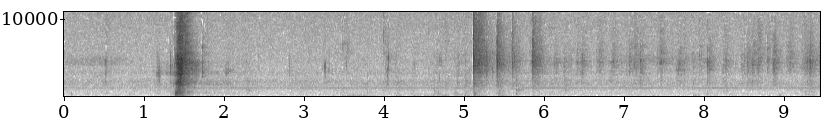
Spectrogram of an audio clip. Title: Funny Sneezing dog GOT TO WATCH!!!!!!!!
